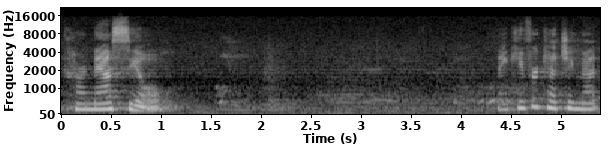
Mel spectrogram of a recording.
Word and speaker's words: carnassial: being approached player judge I was told I mispronounced it Karn Maciel thank you for catching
